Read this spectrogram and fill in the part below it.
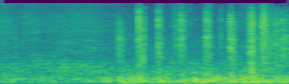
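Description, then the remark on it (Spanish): Strong wind blows into the microphone at a football match between Recre and Linares Deportivo, as a steady, heavy low rumble, then a quick run of about eight crackling, hissing gusts batters it in the second half. “Escuchamos el viento, porque ahora sí que está soplando con más fuerza.”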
